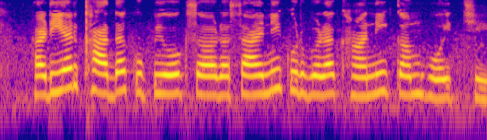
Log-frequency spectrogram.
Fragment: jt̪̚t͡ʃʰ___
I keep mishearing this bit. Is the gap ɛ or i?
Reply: i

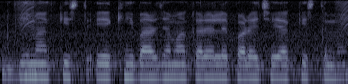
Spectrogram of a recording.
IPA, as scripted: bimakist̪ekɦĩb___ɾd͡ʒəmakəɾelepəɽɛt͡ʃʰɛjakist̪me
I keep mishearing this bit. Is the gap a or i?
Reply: a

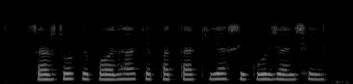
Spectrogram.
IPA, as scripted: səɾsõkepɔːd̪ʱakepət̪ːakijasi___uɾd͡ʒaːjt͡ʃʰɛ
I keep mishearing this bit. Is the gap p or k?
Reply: k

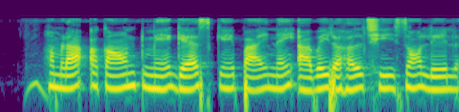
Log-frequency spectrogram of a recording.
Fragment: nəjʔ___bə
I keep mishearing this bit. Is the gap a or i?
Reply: a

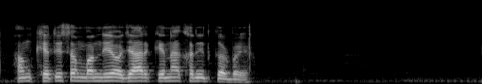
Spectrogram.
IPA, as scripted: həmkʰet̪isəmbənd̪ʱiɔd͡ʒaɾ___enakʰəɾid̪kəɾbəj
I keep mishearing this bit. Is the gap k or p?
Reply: k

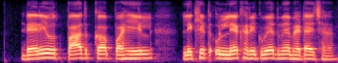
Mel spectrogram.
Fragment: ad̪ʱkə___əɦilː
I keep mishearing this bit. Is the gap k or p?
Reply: p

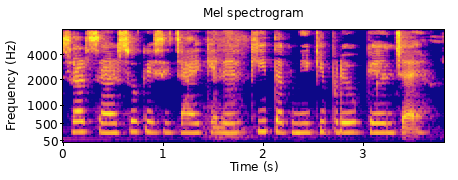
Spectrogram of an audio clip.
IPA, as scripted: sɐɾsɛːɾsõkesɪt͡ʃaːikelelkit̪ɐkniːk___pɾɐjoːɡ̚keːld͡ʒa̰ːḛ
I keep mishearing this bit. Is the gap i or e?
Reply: i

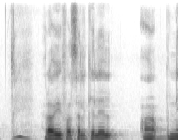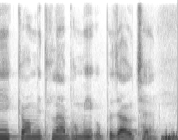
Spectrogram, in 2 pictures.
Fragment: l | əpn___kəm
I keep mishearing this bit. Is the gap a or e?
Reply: e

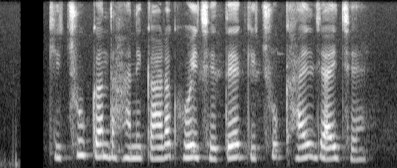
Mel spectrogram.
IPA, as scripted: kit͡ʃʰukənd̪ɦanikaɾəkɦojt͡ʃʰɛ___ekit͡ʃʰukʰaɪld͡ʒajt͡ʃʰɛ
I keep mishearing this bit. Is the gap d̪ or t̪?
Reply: t̪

